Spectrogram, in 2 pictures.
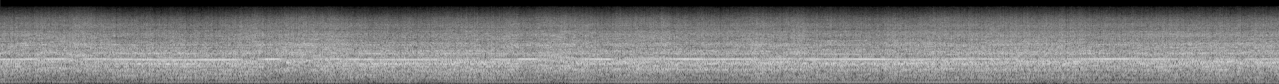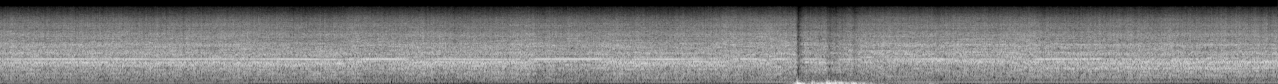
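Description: A hair dryer blows with a loud, steady whine close by.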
